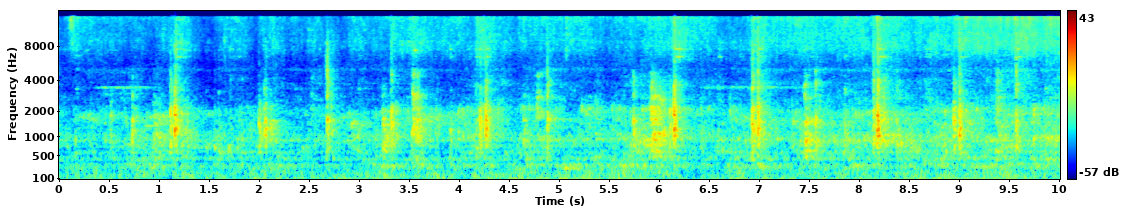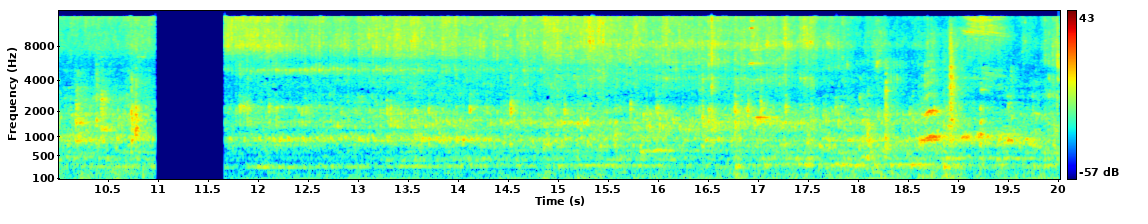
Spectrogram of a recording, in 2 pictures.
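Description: Small children's park train running on its track, with a low rumble and sharp metallic clicks from its wheels over the rail joints. After a brief dropout partway through, the clicks give way to a steadier running noise, with children's voices near the end.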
